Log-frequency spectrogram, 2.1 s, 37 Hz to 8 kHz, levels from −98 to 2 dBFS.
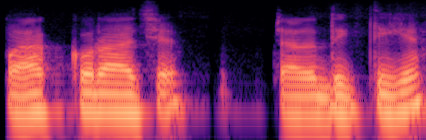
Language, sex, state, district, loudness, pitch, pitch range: Bengali, male, West Bengal, Jhargram, -19 LUFS, 115 Hz, 105-120 Hz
